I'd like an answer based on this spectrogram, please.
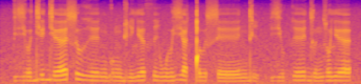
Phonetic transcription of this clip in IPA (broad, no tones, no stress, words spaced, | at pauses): zʲɤdʲe dʲɛːsɯɣeːŋɡo ŋɡilʲɛθi wɯzʲaǃɯ seːndi | zʲukeː dɯnzolʲɛː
